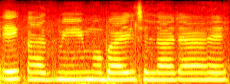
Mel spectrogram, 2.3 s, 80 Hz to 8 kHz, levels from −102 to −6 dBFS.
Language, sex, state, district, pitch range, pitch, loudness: Hindi, female, Bihar, Kaimur, 240-250 Hz, 245 Hz, -15 LUFS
